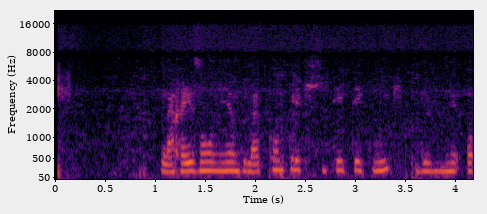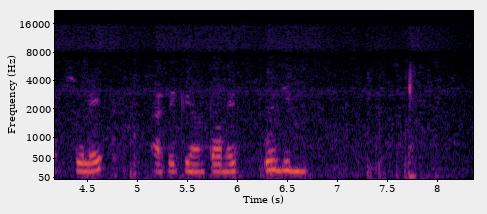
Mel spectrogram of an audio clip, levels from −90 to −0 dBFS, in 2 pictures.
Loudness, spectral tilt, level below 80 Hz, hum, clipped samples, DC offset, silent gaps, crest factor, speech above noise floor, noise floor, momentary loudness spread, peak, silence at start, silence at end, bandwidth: -40 LUFS; -6.5 dB/octave; -66 dBFS; none; under 0.1%; under 0.1%; none; 18 dB; 25 dB; -64 dBFS; 23 LU; -22 dBFS; 0.05 s; 0.35 s; 16.5 kHz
